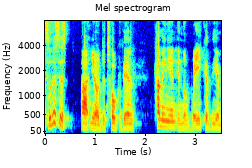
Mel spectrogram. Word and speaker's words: Tocqueville: His name is Alexis de Tocqueville, or Alexis de Tocqueville in the more kind of colloquial English pronunciation.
